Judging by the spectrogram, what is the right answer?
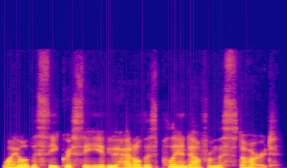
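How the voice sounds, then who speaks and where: A man's voice: mid-range voice, animated, moderate pace, no echo, clean studio sound, lightly acted. A man playing a roguish bandit leader in an ASMR roleplay, teasing and grudgingly impressed, with folksy turns of phrase. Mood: puzzled, humbled. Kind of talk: ASMR roleplay acting, one-sided dialogue.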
